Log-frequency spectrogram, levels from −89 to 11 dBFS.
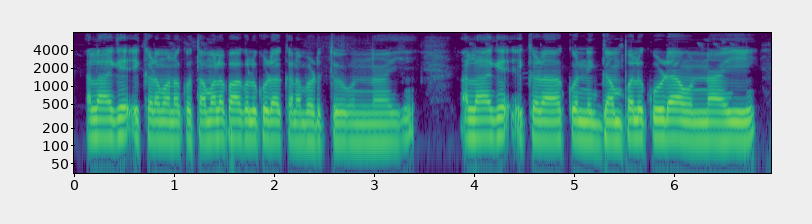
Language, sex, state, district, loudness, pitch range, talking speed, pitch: Telugu, male, Telangana, Hyderabad, -15 LUFS, 125-135 Hz, 110 wpm, 130 Hz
